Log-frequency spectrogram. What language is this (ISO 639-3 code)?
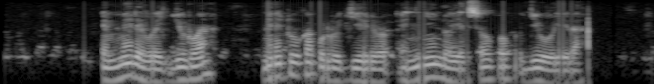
lug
